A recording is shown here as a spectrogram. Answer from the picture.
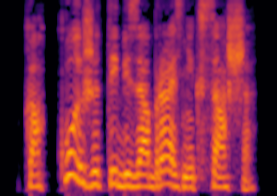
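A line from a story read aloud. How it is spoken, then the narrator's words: Plain. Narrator (Russian): сказала она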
